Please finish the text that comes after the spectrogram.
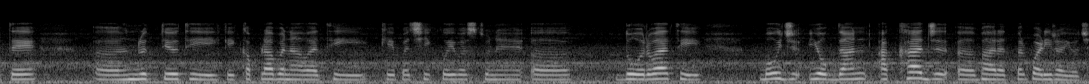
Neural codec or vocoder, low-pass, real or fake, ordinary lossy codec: none; 7.2 kHz; real; none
